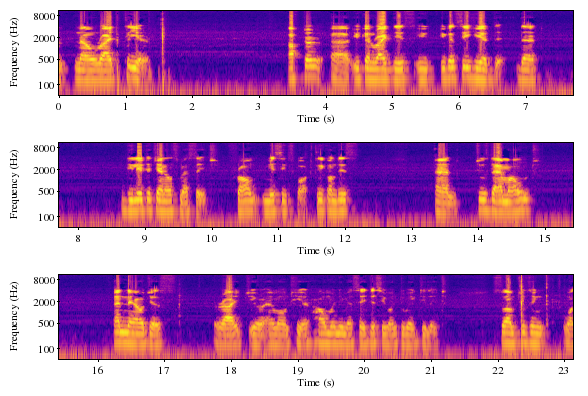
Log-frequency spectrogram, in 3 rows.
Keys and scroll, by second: 0.9-2.0 typing, 22.3-23.1 typing.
